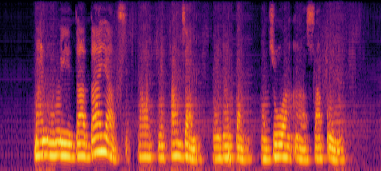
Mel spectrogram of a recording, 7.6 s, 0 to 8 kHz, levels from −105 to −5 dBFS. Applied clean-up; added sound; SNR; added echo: neural separator model SepFormer DNS4.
